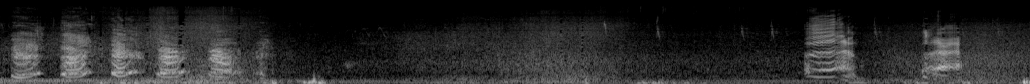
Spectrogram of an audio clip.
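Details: On a Galapagos Islands shore, a sea lion father scolds a hungry pup that interrupted his nap: four quick wavering bleats open the scene, then surf-like hiss, then two more drawn-out quavering cries near the end.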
